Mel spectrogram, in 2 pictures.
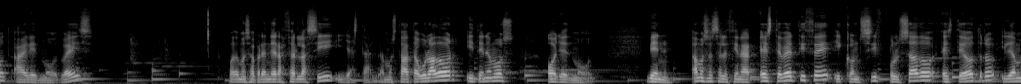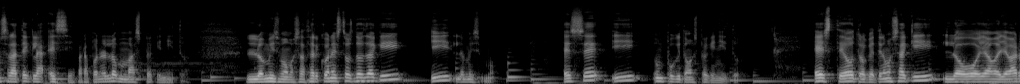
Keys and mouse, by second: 0.3 Tab, 0.8 Tab, 1.3 Tab, 1.6 Tab, 7.4 right click, 9.4 shift+right click, 10.6 s, 13.0 right click, 13.9 shift+right click, 15.5 s, 18.6 right click, 20.1 g.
